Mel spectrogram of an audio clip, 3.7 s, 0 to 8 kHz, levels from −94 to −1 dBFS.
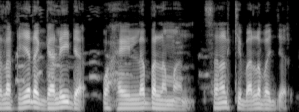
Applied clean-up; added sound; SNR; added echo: none; none; none; none.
